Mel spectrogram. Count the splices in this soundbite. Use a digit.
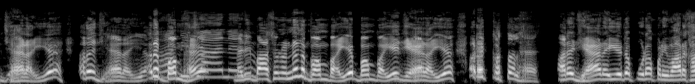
0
